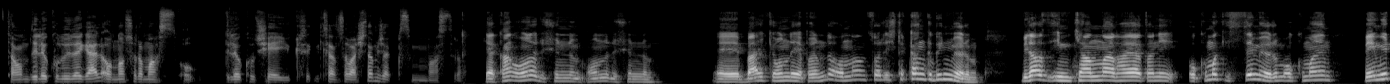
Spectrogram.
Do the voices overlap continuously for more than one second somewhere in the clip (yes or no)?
no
